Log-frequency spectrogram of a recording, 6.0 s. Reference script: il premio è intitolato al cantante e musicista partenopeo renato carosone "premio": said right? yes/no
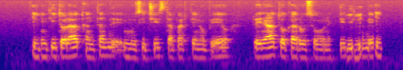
no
